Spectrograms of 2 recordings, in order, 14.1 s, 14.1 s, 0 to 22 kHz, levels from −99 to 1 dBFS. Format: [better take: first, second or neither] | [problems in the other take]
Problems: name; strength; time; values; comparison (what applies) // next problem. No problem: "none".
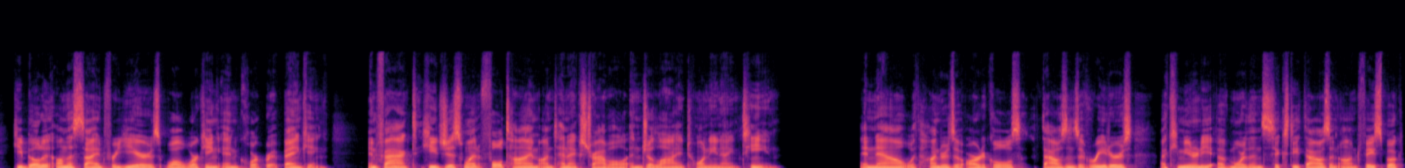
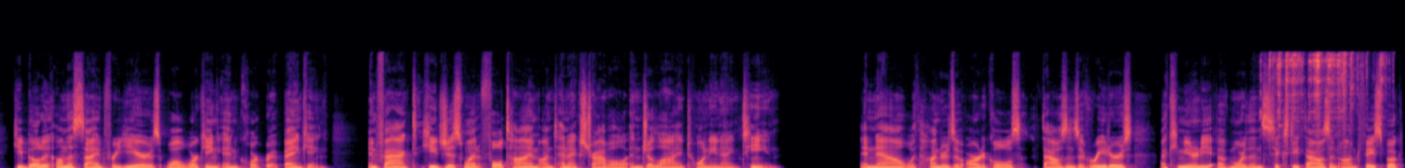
first | jangling keys; noticeable; from 13 s on; peak 4 dB below the speech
